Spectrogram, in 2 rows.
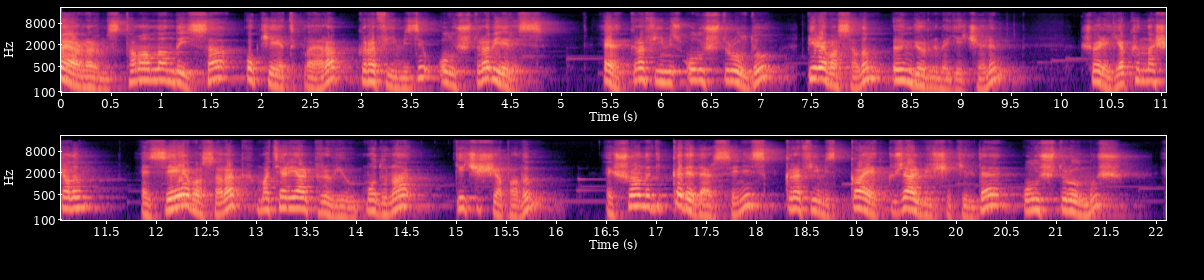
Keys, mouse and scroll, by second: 7.6 KP_1, 10.6-11.1 shift+middle drag, 12.3 z.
